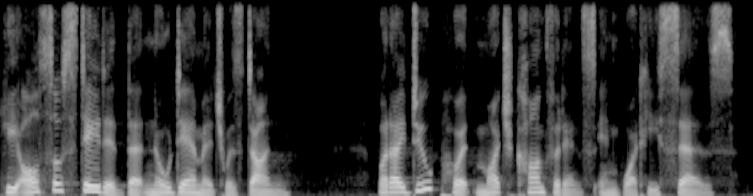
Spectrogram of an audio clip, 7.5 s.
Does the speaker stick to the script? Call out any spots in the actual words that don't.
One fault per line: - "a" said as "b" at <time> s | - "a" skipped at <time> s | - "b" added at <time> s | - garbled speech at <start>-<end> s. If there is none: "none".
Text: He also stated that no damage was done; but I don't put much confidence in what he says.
- "don't" said as "do" at 4.0 s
